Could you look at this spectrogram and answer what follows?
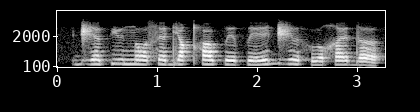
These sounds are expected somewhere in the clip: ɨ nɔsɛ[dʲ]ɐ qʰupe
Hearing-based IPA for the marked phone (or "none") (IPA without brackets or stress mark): dʲ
